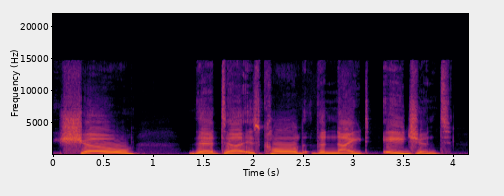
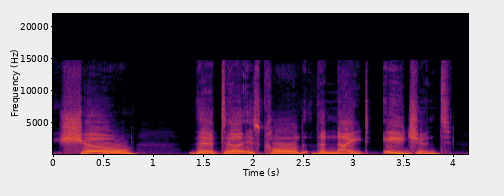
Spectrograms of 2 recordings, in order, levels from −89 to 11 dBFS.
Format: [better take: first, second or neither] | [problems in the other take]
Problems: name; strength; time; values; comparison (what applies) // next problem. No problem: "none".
neither | distortion; slight; 10 dB below the speech; the same in both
